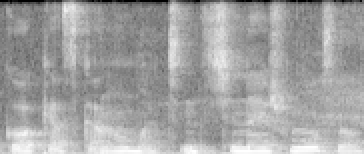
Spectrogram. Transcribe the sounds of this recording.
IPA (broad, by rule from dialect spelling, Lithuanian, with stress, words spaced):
ˈkoːkʲɛ skɐˈnuːmɐ ˈt͡ʃʲɪ ˈt͡ʃʲɪ nʲɛ ɪʃ ˈmuːsʊ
